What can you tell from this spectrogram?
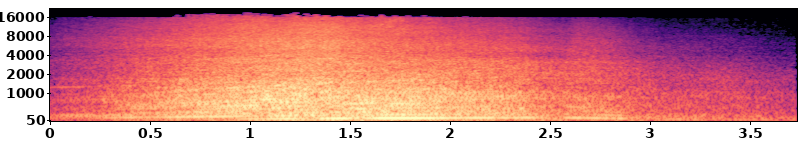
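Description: A race car engine roars past at speed at the Brands Hatch racetrack, its tone swelling loudly then fading off over a few seconds, with no voices.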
